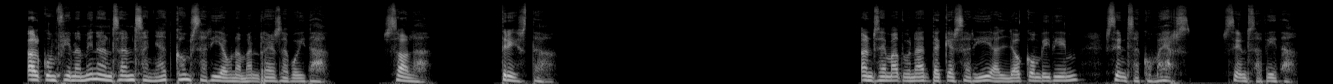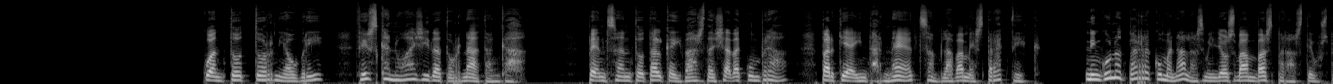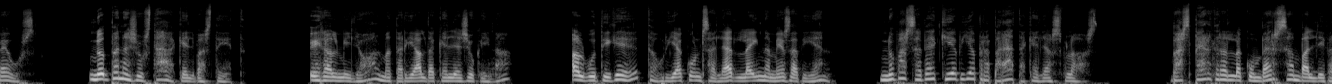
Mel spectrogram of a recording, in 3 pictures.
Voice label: catalan promos

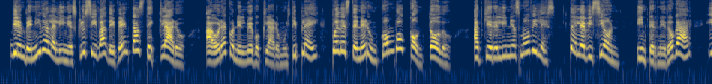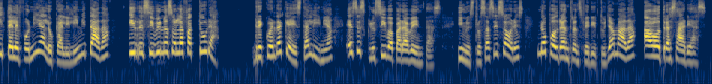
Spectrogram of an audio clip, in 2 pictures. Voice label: spanish colombian promos

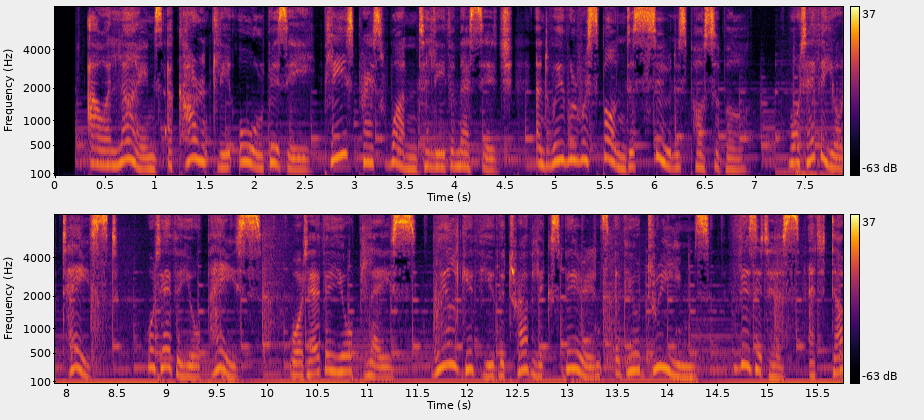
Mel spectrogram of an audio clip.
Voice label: english british ivr

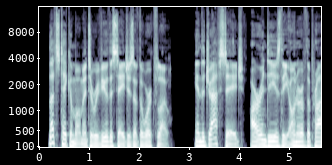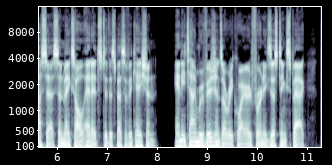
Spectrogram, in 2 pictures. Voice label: english american e-learning

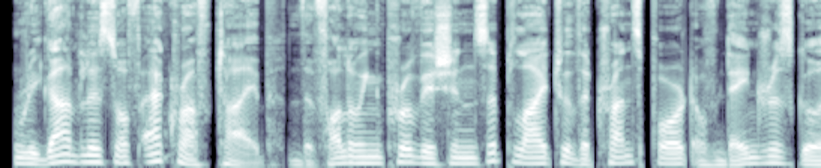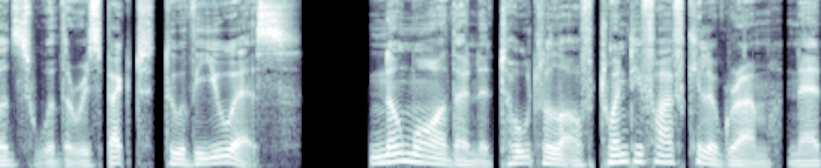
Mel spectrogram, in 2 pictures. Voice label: english explainer videos; professioneller zweisprachiger Sprecher

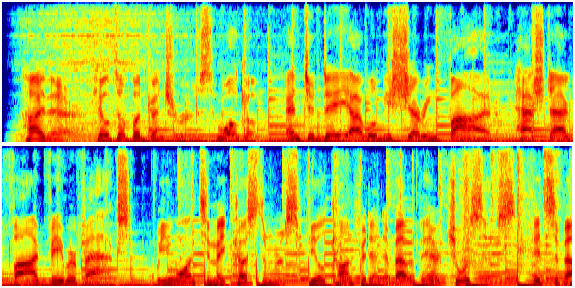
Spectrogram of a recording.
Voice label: english promos

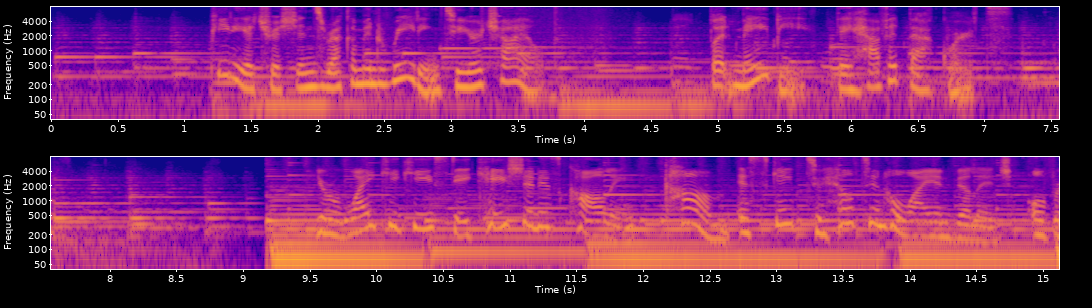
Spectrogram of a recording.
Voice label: english american commercial; Inglés (Estados Unidos)

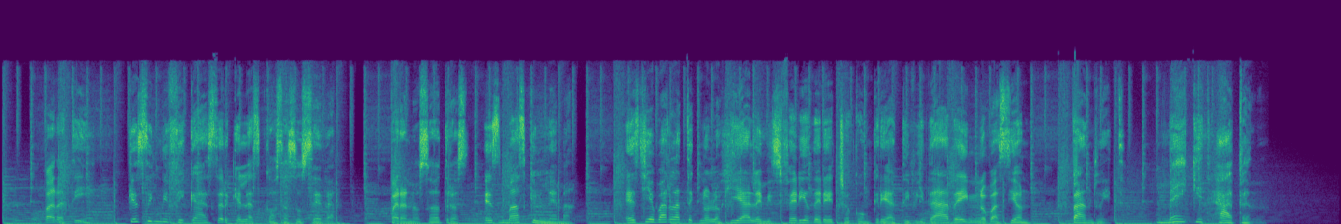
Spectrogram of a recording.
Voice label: spanish latin american corporate videos; Buenos Aires, Argentina

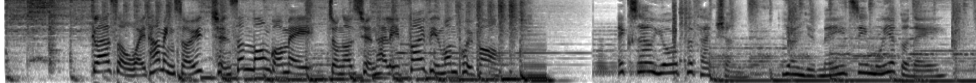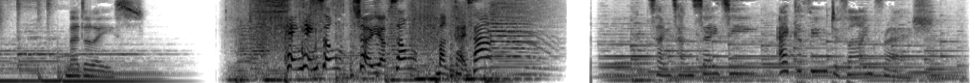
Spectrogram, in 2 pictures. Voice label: chinese cantonese promos

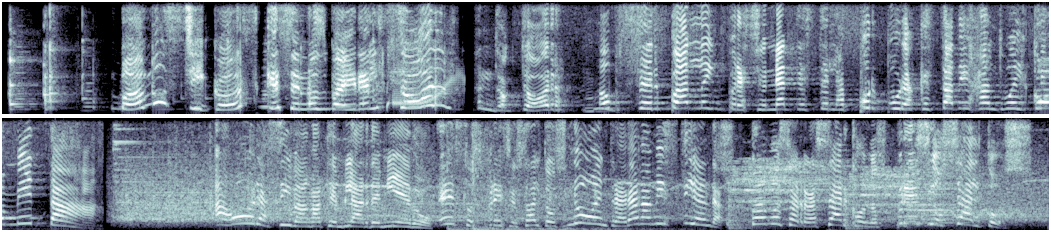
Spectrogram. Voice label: spanish latin american animation

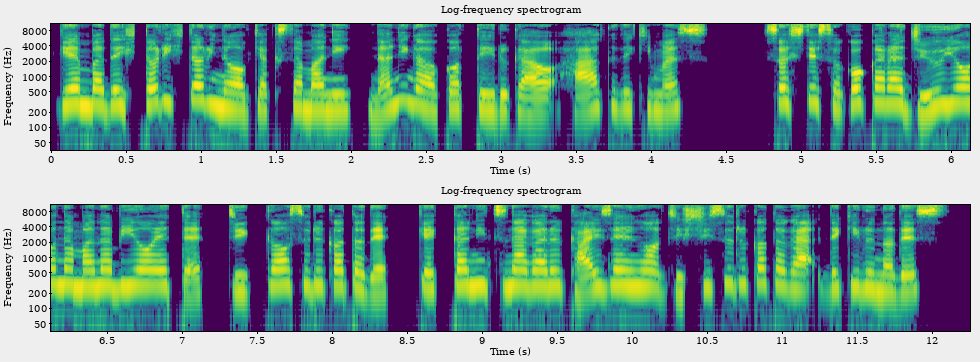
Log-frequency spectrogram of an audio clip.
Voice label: japanese corporate videos; animated/high-pitched for anime

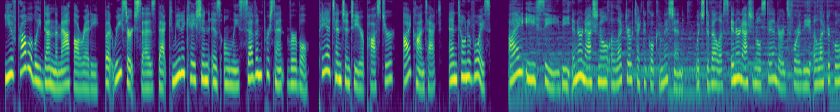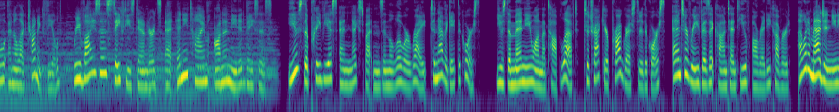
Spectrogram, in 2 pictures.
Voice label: english american e learning

